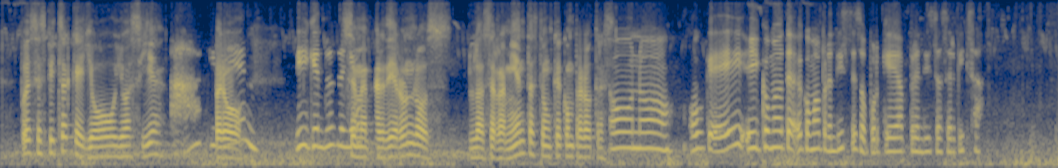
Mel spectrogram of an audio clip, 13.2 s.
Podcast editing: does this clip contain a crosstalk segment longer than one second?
No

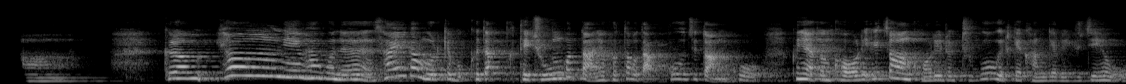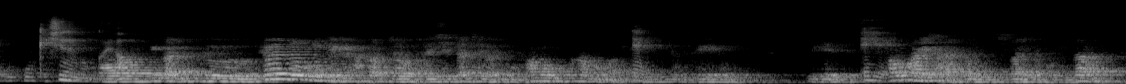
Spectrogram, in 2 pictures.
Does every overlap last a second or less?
Yes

